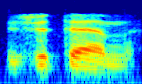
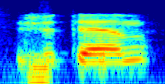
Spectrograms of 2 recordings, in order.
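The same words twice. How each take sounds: First: Je t'aime with a nasal French ending, falling; French phrase. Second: Je t'aime repeated a bit higher, stress on t'aime; French phrase again. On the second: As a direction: Je t'aime with a long nasal aime. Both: Shown as a demonstration. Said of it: "you would say".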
